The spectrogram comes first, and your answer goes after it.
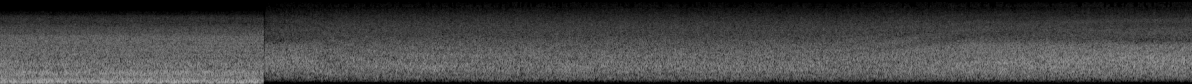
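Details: Steady rushing water from a stream or waterfall fills the whole stretch. A fuller low roar opens the first seconds, then gives way to a softer, even hiss, and no animal calls stand out.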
